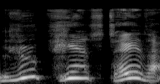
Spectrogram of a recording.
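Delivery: mock slow gritted-teeth yell under the breath. Retelling a younger woman telling her off like a mom: mock gritted-teeth under-breath yell. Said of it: "Gritting her teeth and like yelling at me, like under her breath".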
